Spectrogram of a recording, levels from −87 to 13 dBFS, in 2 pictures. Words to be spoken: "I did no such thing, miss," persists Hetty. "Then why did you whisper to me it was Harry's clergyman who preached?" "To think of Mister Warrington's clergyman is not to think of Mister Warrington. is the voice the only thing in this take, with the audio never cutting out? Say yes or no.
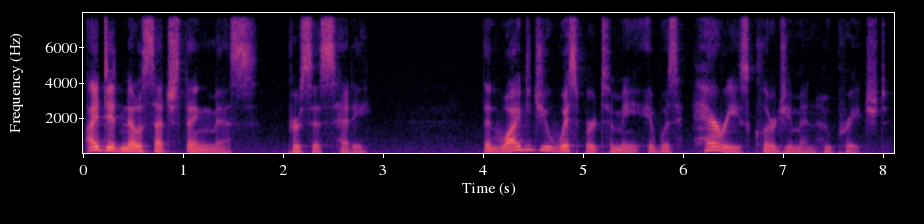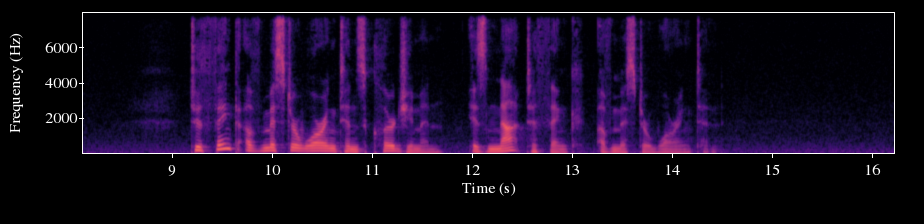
yes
